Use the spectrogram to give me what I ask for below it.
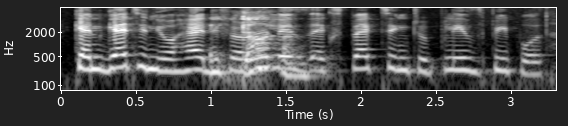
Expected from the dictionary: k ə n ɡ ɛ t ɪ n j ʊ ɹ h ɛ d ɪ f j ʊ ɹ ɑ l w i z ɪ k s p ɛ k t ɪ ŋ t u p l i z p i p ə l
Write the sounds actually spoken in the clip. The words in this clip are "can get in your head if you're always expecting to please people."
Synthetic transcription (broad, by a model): k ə n ɡ ɛ t ɪ n j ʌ ɹ h ɛ d ɪ f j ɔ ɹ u l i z ɪ k s p ɛ k t ɪ ŋ t u p l i z p i p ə l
